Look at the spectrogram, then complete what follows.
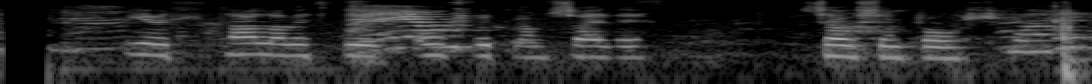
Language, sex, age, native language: Icelandic, male, 13, Icelandic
